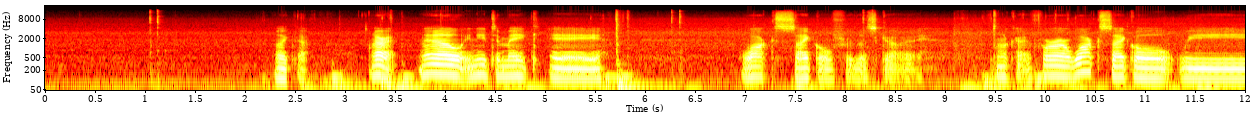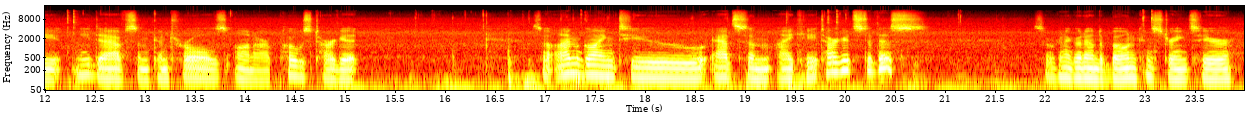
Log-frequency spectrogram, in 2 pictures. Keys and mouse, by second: 1.1 right click, 3.4 KP_3, 4.9 middle click, 5.8 shift+space, 6.3 right click, 8.3 right click, 9.4 KP_3, 10.0 shift+middle click, 12.2 right click, 12.7-16.2 middle drag, 16.8 KP_3, 17.4 shift+middle click, 17.9 middle click, 19.4 ctrl+Tab, 19.8 right click, 20.3 middle click.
